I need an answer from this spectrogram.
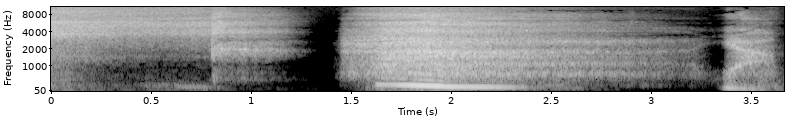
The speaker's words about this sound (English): Hey, I need to encourage people to breathe regardless. That's true. So let's do it. One, two, deep three. Deep breath.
